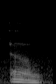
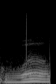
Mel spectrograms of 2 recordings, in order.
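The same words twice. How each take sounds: First: "ill" with the w of will dropped; weak form. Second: "will" louder, w sounded; full form. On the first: Teacher showing learners reduced auxiliaries, weak form. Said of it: "we say". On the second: Teacher contrasting strong and weak auxiliaries, full form. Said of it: "Instead of saying". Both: Shown as a demonstration.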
